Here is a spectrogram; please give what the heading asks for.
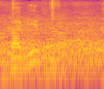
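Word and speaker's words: Vagnino: Bagin. G is silent.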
